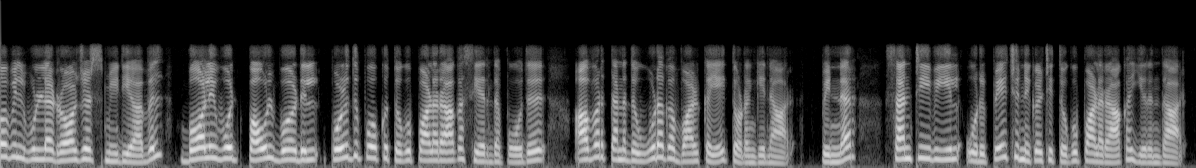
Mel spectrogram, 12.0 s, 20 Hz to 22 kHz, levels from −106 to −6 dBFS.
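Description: No technical faults are audible.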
